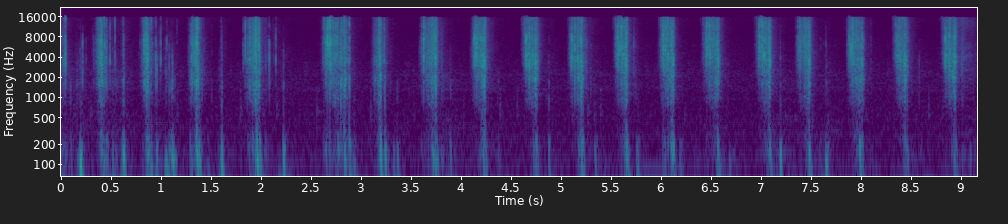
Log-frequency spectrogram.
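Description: A folded, stiff beeswax-coated fabric food wrap is held in one hand and flicked and scratched with the fingertips of the other. It gives a steady run of short, bright, crinkly crackles at a fairly quick, uneven pace, with faint low thumps under some strokes.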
